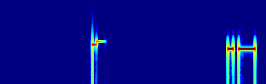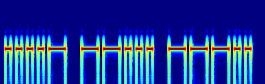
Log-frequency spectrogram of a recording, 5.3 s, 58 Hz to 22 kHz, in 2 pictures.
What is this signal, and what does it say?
Morse code, heard as a keyed tone, about 22 wpm, 700 Hz. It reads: A478
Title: Common Cut Numbers - 4-Digit 22wpm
